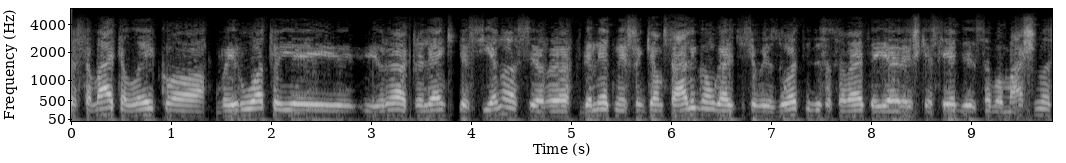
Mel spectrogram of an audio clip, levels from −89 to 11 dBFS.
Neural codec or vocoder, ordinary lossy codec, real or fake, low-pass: none; MP3, 48 kbps; real; 5.4 kHz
